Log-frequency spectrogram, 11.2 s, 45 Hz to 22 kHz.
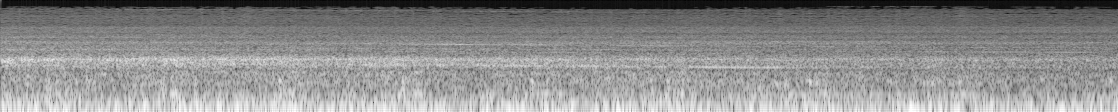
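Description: Kintetsu 2050 series electric train running, heard from inside the car: a steady low rumble of wheels on the track with a faint tone partway through.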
